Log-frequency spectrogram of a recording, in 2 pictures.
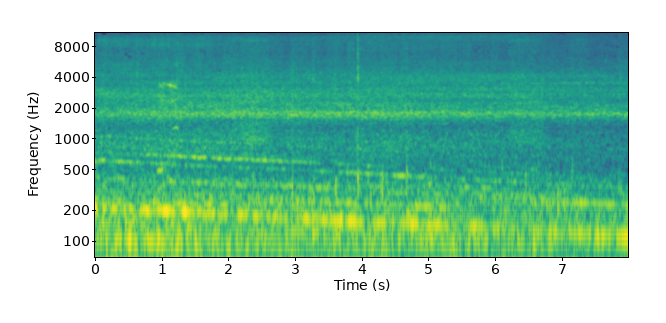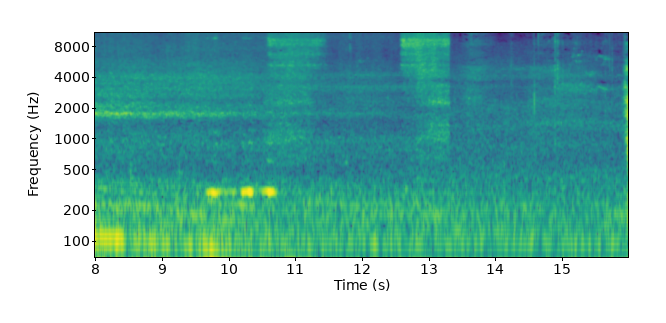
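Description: Sydney Trains H-set OSCAR electric multiple unit drawing into the platform and slowing, its traction motors whining and falling steadily in pitch as it brakes. Short hisses of air follow in the second half as it comes to a stand.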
